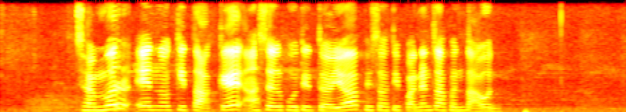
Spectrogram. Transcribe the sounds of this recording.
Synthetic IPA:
d̥ʒ̥ä̤mərenokit̪akeʔasɪlpud̪̥i̤d̪̥o̤jɔb̥i̤sɔd̪̥i̤panɛnsab̥ə̤nt̪aʊn

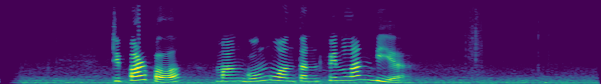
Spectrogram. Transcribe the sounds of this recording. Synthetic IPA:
d̪̥iparpəlmaŋɡʊŋwɔnt̪ənfinland̪ia

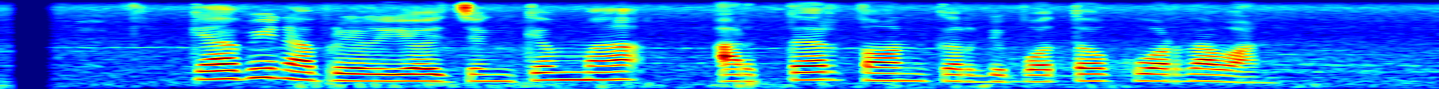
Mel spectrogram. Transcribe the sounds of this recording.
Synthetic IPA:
kafinapɾiliɔd͡ʒəŋkəmːa | ʔart̪ɛrt̪ɔnkərdipɔt̪ɔkuwart̪awan

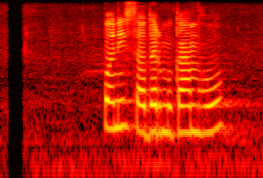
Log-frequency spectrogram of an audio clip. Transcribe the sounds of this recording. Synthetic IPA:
pʌnisʌd̪ʌrmukamɦo

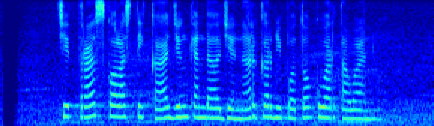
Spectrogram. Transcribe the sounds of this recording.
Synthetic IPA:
t͡ʃit̪ɾaskolast̪ikad͡ʒɨŋkɛndald͡ʒənərkɨrdipɔt̪ɔkuwart̪awan

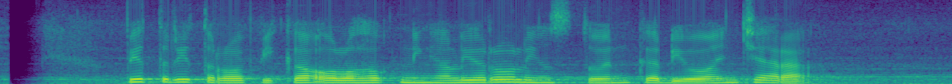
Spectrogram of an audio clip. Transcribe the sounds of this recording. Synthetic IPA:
pit̪ɾit̪ɾɔfikaʔɔlɔɦɔk̚niŋaliɾɔliŋst̪ɔnkɨrdiawaɲt͡ʃaɾa̰

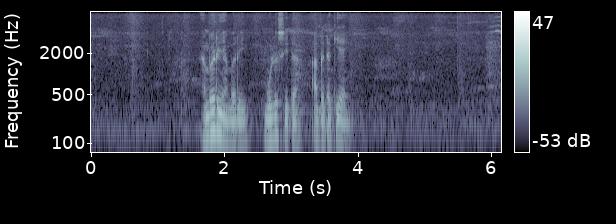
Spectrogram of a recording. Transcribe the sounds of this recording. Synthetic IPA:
ɛmbəɾiambəɾi | muləsitəa̰ɡətakijaj

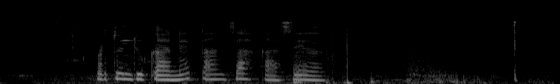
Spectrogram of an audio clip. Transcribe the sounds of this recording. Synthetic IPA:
pərt̪uɲd͡ʒukanet̪ansahkasɛl

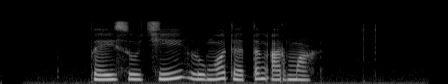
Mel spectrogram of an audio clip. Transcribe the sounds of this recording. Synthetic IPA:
b̥a̤isud̥ʒ̥iluŋɔɖ̥ä̤t̪əŋʔarmah

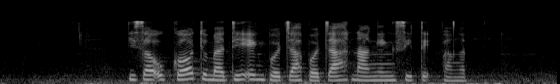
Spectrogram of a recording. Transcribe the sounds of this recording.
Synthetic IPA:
b̪̥i̤sɔuɡ̥ɔ̤d̪̥ṳmad̪̥i̤ʔɪŋb̥o̤t͡ʃahb̥o̤t͡ʃahnaŋɪŋsit̪ɪʔb̥ä̤ŋət̪̚

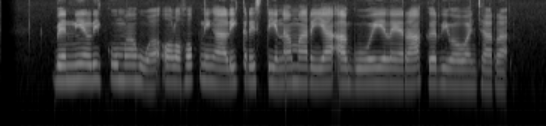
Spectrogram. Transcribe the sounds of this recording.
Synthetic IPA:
bɛnilikumaɦuaʔɔlɔɦɔk̚niŋalikɾist̪inamaɾiaʔaɡuilɛɾakɨrdiwawaɲt͡ʃaɾa

